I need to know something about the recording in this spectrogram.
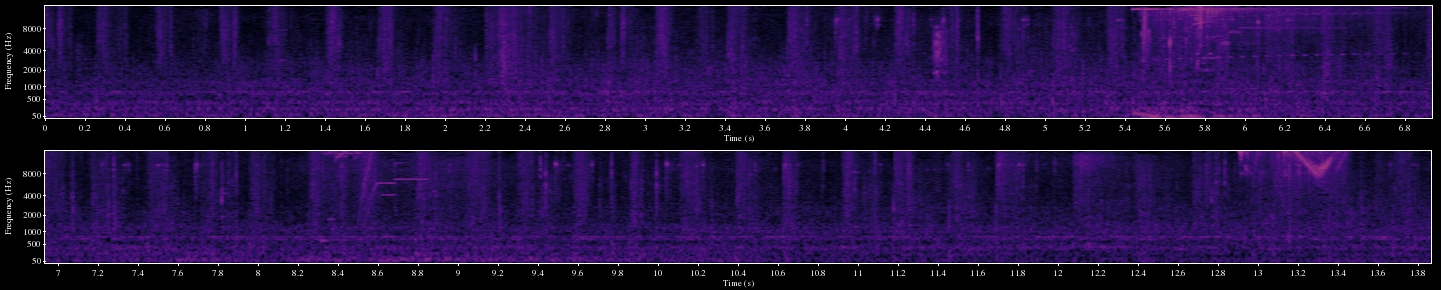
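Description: Running footsteps crunch on snow.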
